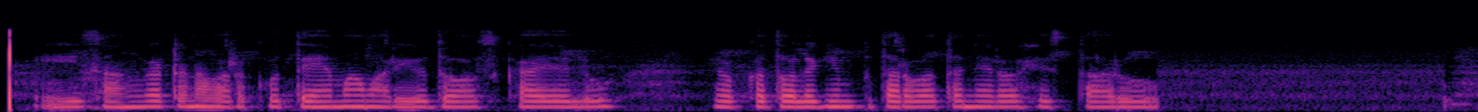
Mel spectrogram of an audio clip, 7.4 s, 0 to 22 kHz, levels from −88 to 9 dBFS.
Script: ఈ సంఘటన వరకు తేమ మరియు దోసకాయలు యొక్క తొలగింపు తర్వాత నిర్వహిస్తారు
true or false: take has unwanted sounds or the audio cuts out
false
